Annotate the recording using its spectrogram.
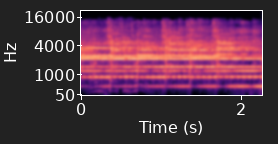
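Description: Large hanging temple bell struck several times by its clapper, its clear metallic tone ringing on between strokes.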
